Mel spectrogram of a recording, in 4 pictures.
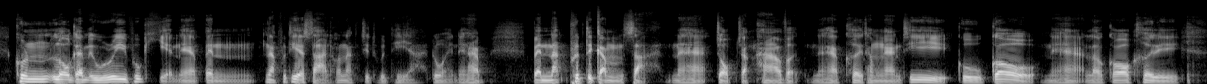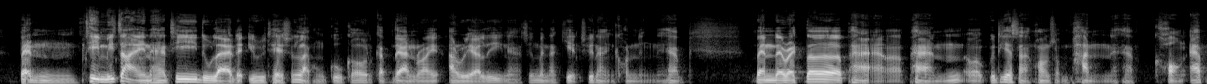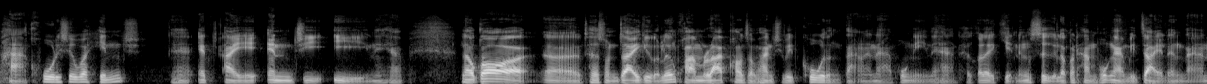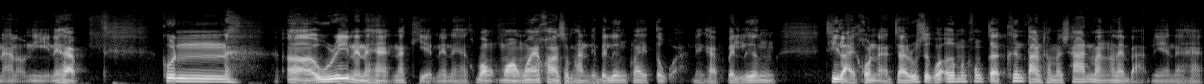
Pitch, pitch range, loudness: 90 Hz, 80-110 Hz, -17 LUFS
